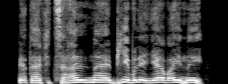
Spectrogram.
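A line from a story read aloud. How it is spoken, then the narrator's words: Shout. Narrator (Russian): крикнул один из них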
